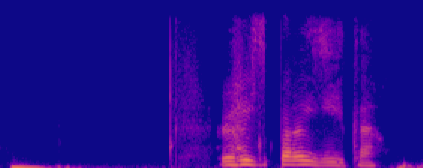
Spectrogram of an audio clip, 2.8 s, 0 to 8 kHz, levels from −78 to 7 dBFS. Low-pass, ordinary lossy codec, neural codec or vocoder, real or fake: 7.2 kHz; none; codec, 16 kHz, 1 kbps, X-Codec, HuBERT features, trained on general audio; fake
